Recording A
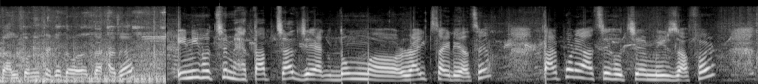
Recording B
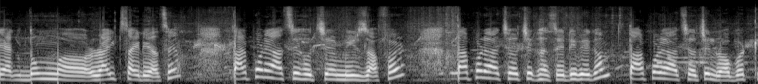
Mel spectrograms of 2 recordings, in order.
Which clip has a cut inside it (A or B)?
A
